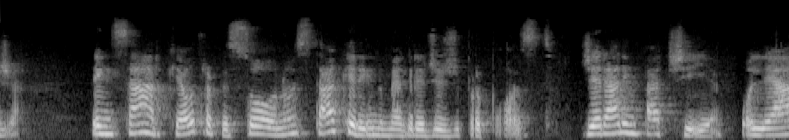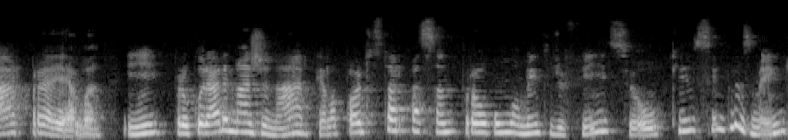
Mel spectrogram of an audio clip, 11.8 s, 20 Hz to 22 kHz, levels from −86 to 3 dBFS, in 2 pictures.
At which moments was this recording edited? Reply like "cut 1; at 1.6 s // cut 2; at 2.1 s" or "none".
cut 1; at 4.3 s // cut 2; at 5.5 s // cut 3; at 6.8 s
